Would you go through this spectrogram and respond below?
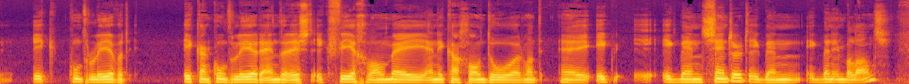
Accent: Friesland, Netherlands; Ja, zo Fries ben ik niet. Ik ben wel Fries, maar zo Fries ben ik ook weer niet.

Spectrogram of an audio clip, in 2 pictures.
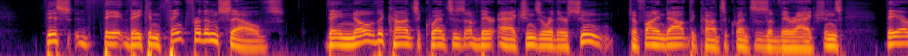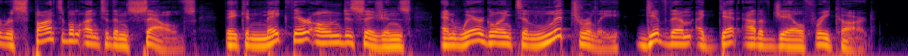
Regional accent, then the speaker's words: New Bedford, Massachusetts, United States; back in my hometown of New Bedford

